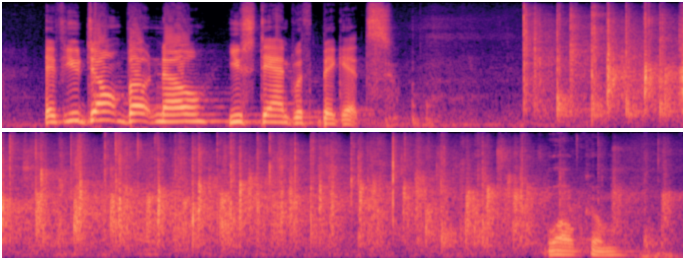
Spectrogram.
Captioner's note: applause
